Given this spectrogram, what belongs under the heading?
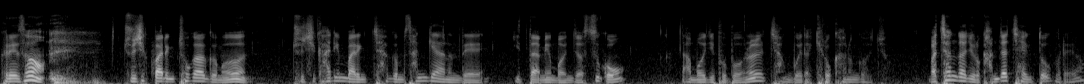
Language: Korean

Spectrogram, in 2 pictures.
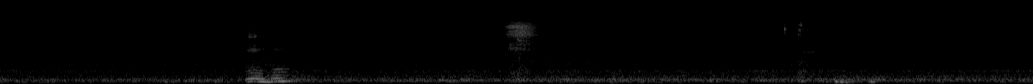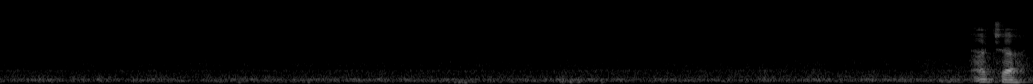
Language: Gujarati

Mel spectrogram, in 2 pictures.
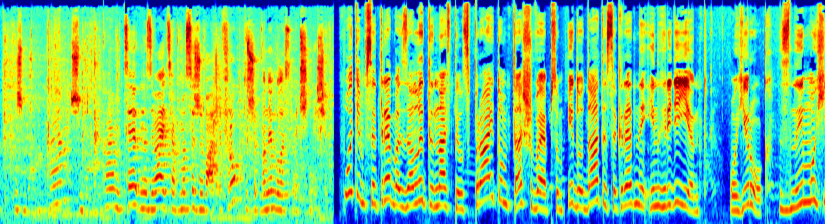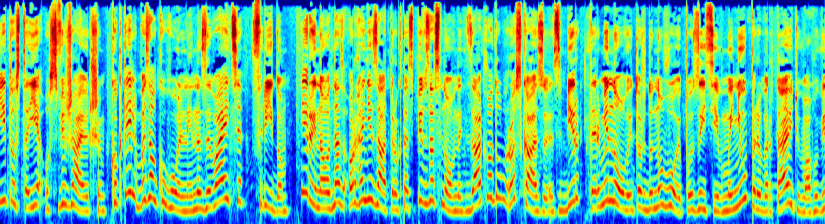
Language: Ukrainian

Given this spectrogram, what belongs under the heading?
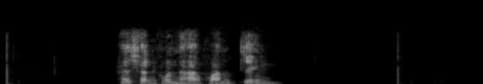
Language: Thai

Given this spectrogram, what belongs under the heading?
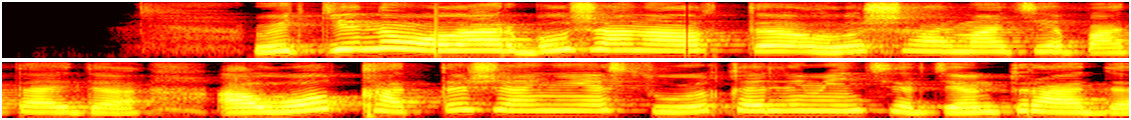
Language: Kazakh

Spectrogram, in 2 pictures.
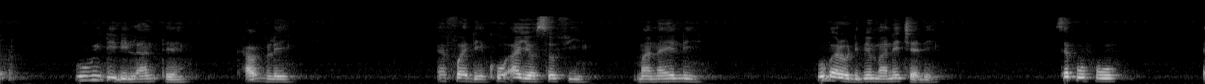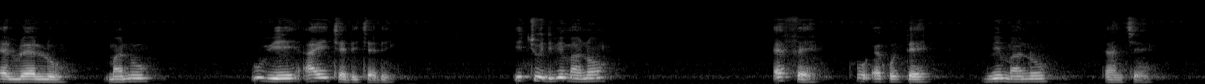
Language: Ikposo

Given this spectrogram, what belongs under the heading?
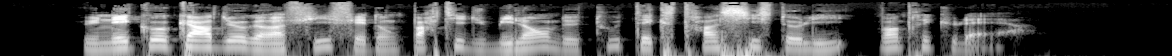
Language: French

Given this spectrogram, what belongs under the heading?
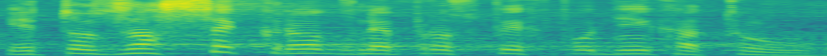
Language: Czech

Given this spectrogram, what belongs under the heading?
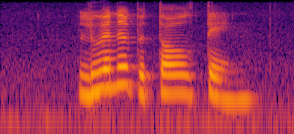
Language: Afrikaans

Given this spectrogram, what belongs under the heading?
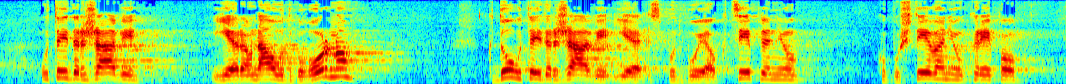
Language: Slovenian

